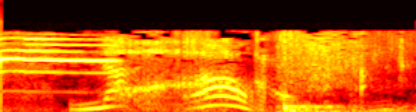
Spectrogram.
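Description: A hungry cat meows loudly, giving a few rising-and-falling cries in quick succession.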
